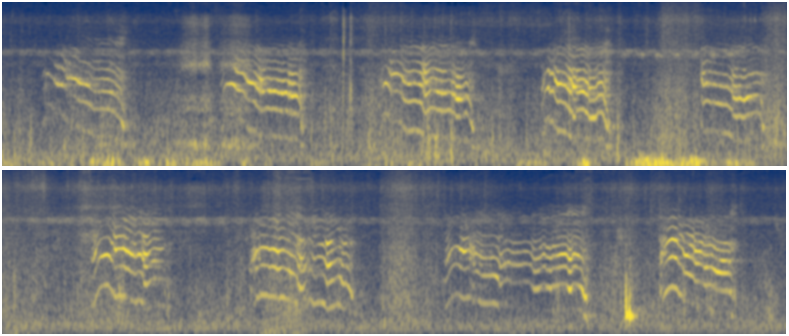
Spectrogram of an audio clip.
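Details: Early morning outside a park, two red tabby cats in a tense encounter: a long series of warbling, wavering yowls repeats roughly every one to one and a half seconds, each call bending up and down in pitch, with faint outdoor rustle.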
